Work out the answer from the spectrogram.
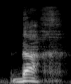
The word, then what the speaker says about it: dach: Dach.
